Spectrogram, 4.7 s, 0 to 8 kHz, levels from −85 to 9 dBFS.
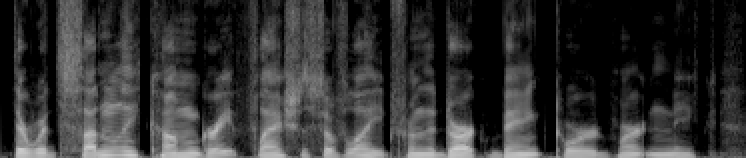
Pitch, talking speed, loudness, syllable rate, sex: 140 Hz, 180 wpm, -19 LUFS, 5.3 syllables/s, male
